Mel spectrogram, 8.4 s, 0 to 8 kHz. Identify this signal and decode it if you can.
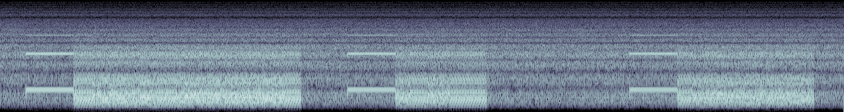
POCSAG pager data (1200 baud), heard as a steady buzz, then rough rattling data, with radio hiss.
